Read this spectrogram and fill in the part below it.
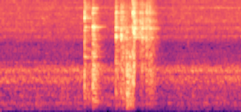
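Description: A wooden spatula scrapes and knocks against a pot.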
